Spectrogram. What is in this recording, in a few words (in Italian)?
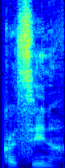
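"calzìna" Veneto dialect; s.f. calce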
